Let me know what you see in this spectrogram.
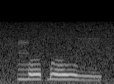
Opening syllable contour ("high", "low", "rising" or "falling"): high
